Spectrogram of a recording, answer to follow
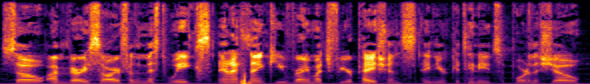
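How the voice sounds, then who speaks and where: A man's voice: fairly high pitch, fairly even intonation, fairly quick, sharp tone, rough recording. A man hosting a podcast, talking in an earnest, apologetic way and sounding slightly congested from allergies, reading through his notes. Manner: earnest, apologetic, reads notes with filler "you know". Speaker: podcast host. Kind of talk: casual scripted podcast talk. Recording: dry close recording, faint music.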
